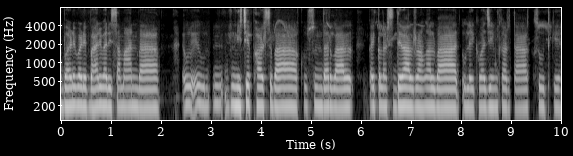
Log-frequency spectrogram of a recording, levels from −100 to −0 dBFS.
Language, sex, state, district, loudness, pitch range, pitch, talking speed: Bhojpuri, female, Uttar Pradesh, Deoria, -30 LUFS, 185-195 Hz, 190 Hz, 150 wpm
